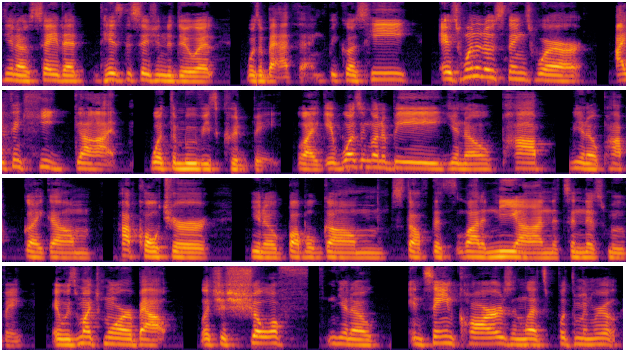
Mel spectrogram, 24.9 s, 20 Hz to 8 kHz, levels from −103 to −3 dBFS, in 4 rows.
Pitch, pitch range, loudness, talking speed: 145 Hz, 135-165 Hz, -24 LUFS, 190 wpm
